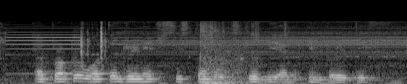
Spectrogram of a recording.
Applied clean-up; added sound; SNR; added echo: none; Gunshot, gunfire + Vehicle; 8 dB; none.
